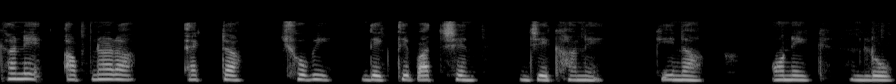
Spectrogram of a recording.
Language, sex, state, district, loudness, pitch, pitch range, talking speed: Bengali, female, West Bengal, Jhargram, -30 LUFS, 210 Hz, 200-225 Hz, 75 wpm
